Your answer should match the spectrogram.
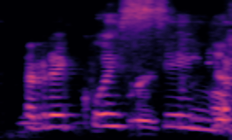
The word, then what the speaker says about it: riquísimo: It's going to still keep the k sound, but that C will change to a QU. El pastel es riquísimo.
